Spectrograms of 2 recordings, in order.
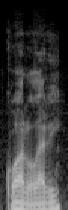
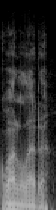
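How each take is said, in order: First: The word ends with an 'eh' vowel. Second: The word ends with an 'ah' vowel. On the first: The speaker calls it right. "I think I nailed that" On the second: The speaker calls it wrong. "then I think I said Guadaleta. And there was no A there"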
